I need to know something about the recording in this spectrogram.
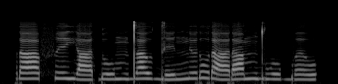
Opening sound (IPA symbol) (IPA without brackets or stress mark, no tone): ɾ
